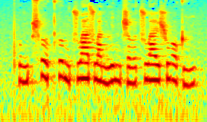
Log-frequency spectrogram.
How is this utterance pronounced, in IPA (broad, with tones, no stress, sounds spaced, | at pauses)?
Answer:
pʰ ʊ˨˦ ŋ ʈ͡ʂʰ ɤ˥˨ t̪ʰ ɤ˥˨ ŋ t͡s w ä˦ s w a˨ n l i˥˨ ŋ ʂ ɤ˨˦ t͡s w a˦ ɪ̯ ʂ w ɔ˥˨ t̪ i˨˦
